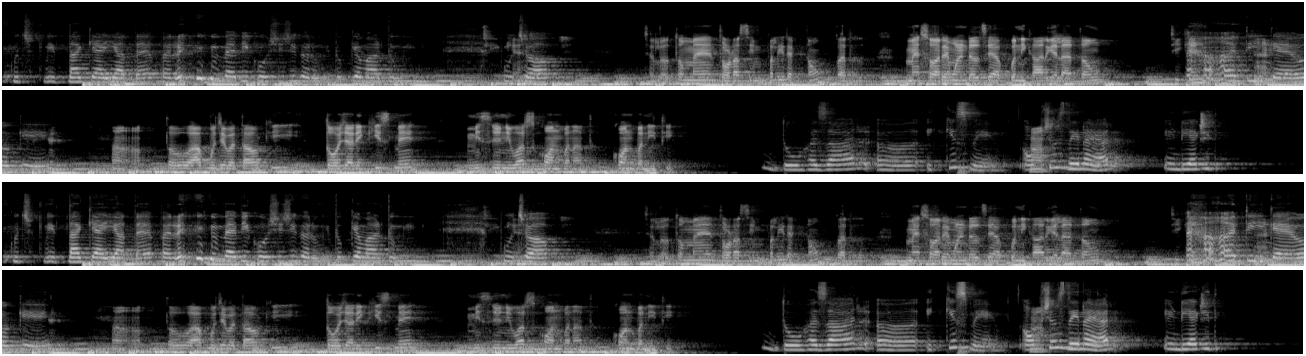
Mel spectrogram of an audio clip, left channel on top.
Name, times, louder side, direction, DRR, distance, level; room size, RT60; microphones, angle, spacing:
voice 1, 0.0-4.2 4.4-5.5 11.8-13.5 20.6-22.2 22.5-24.2 24.6-25.2, right 2 dB, 35° right, 7 dB, 1.0 m, -24 dB
sound 1, 0.8-19.6, equal, ahead, 0.8 m, -21 dB
voice 2, 4.8-5.2 6.5-11.0 11.7-12.0 12.5-12.8 13.5-13.6 14.1-17.2 17.7-18.8 19.1-19.7 23.3-23.5, left 3 dB, 30° left, 8 dB, 0.6 m, -25 dB
17.5 x 8.1 x 9.2 m, 1.1 s
head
